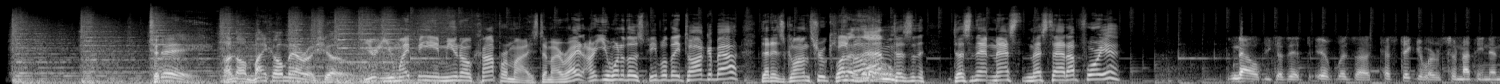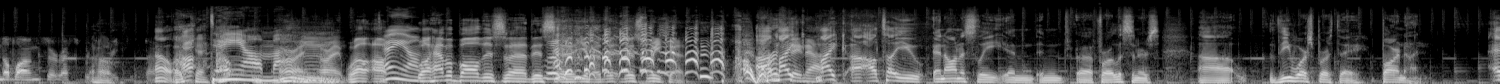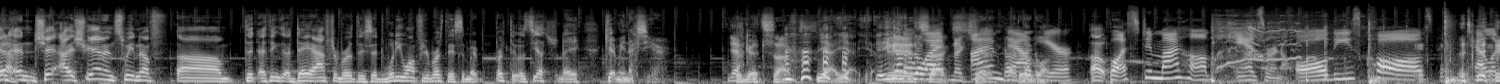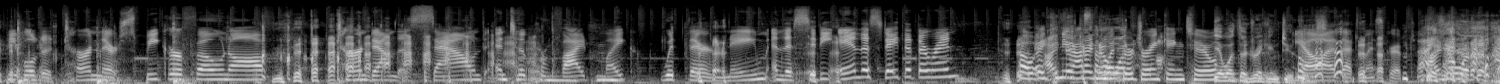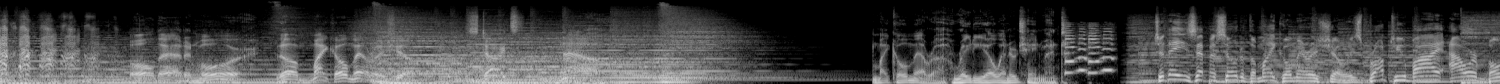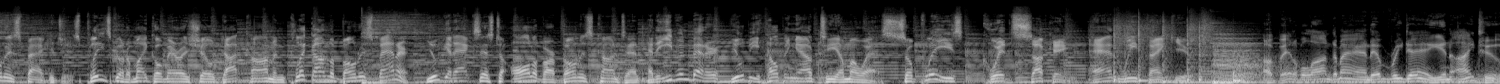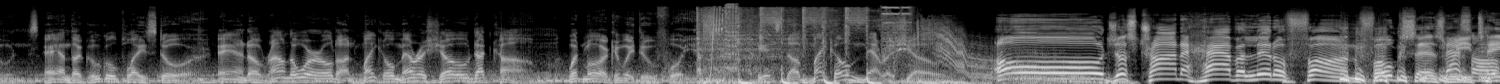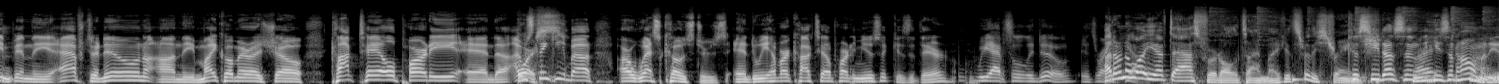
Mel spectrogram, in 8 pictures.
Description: It’s Cocktail Party time and we’re taking your calls! We have cooking advice… drinking advice… and Centreville is in the house.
